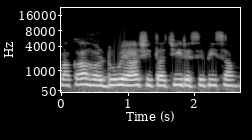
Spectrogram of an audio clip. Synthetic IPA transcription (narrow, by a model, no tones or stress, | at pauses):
makaɦəɾɖujaɕit̪at͡ɕiːɾɛsipiːsa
